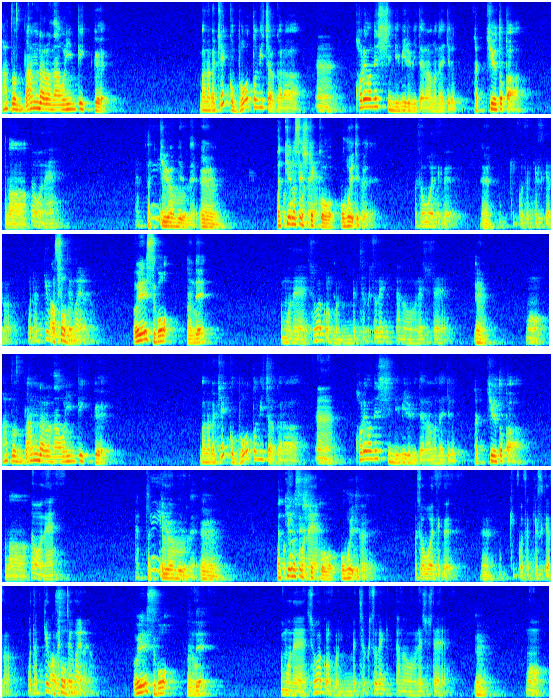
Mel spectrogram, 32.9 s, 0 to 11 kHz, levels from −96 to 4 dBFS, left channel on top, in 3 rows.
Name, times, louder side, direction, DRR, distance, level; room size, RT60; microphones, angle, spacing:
voice 1, 0.0-2.1 4.0-6.0 7.1-9.1 9.5-10.4 11.0-11.5 14.2-15.4 16.5-18.4 20.6-20.8 22.9-23.5 24.6-25.3 25.7-26.0 31.4-31.7, left 3 dB, 50° left, 12 dB, 0.6 m, -21 dB
voice 2, 6.3-6.6 11.6-12.1 13.6-14.6 16.7-17.4 18.1-18.3 19.2-20.0 20.9-22.2 22.5-23.8 25.7-25.9 27.5-30.9 32.4-32.7, right 1 dB, 80° right, 9 dB, 1.5 m, -30 dB
15.0 x 10.0 x 7.6 m, 0.73 s
head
